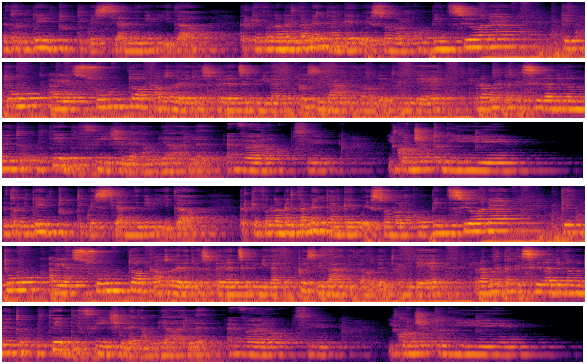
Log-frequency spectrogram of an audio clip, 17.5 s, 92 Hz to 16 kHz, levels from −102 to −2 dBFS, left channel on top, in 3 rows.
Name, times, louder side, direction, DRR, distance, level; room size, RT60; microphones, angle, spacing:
voice 1, 0.0-2.0 2.4-13.8, right 2 dB, 25° right, -1 dB, 0.3 m, -30 dB
voice 2, 2.7-3.0 13.9-14.9 15.6-16.8, left 2 dB, 75° left, -2 dB, 0.7 m, -35 dB
sound 1, 3.6-3.9 4.2-4.5 4.9-5.7 6.1-6.2 6.8-7.0 7.4-7.5 8.0-8.2 8.7-8.9 9.4-9.8, equal, 45° left, 0.9 m, -41 dB
sound 2, 4.8-11.1, equal, 20° left, 1.0 m, -34 dB
2.6 x 2.1 x 2.7 m, 1.1 s
head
